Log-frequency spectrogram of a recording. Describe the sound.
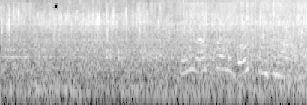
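Heavy rain pours down in a steady, dense hiss, heard from underneath a bridge, filling the whole recording, with a faint voice murmuring underneath near the end.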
